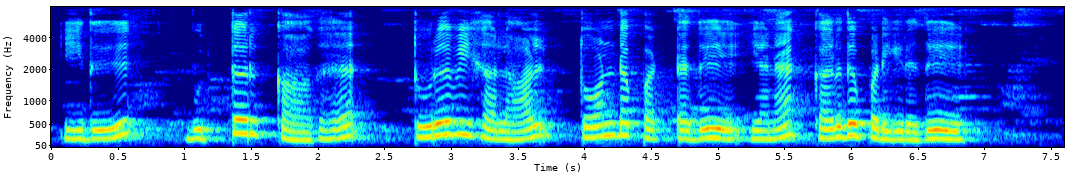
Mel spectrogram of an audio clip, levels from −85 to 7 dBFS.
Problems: background sounds at intervals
